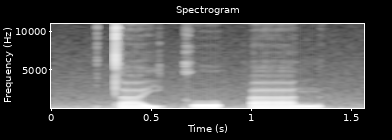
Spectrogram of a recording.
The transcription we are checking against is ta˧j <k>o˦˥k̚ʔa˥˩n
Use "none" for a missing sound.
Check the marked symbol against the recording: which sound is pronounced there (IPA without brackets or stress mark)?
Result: k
